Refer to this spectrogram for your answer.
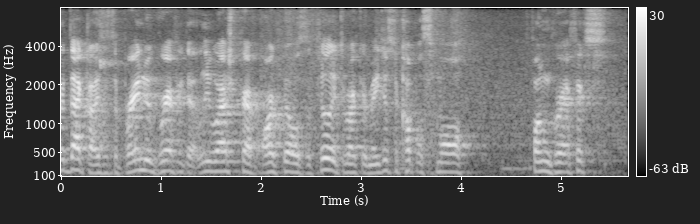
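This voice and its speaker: A man speaks very fast in a monotone, flat delivery. His pitch is fairly high, and noticeable background noise is present. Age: 40s. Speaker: paranormal investigator, team founder. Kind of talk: casual chat; tutorial. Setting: indoors at a distillery at night.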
